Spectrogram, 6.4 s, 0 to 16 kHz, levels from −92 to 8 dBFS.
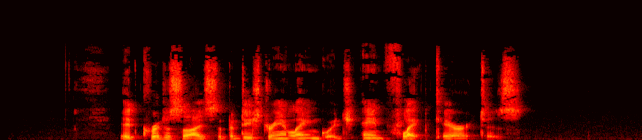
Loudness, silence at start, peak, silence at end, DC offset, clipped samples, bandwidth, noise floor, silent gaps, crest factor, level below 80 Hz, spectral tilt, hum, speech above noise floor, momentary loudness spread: -34 LUFS; 1.2 s; -14 dBFS; 1.2 s; under 0.1%; under 0.1%; 11 kHz; -81 dBFS; none; 22 dB; -74 dBFS; -3 dB/octave; none; 47 dB; 8 LU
